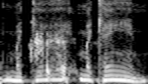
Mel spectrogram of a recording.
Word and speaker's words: Maciain: That's because Maciain is actually Scottish Gaelic for Johnston. The Mac is son of, and the N is John in Scottish.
